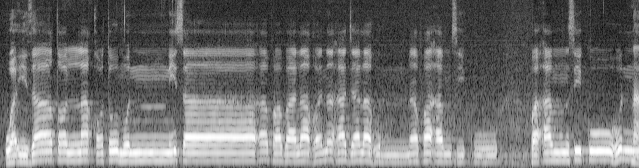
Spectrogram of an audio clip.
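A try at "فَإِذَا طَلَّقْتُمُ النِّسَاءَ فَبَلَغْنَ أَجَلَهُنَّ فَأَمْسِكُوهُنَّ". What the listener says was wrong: Nah, itu berhenti di situ sebenarnya nggak boleh. Ya, kalau berhenti di hunna, fa amsikuhun. Tapi tadi masuknya ke waqaf terpaksa. Waktu qabih sebenarnya qabih dia. Tapi kan terpaksa. Terpaksa itu waqaf terpaksa. Harus sama fa amsikuhun. Baru mulai dari fa amsikuhunna.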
